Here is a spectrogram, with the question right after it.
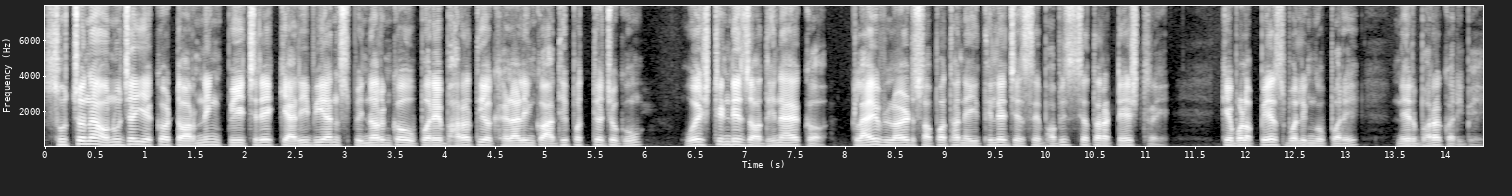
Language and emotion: Odia, neutral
